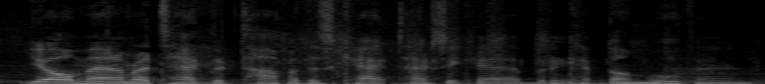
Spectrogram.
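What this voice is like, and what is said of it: Put-on accent. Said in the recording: “don't do the accent.”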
